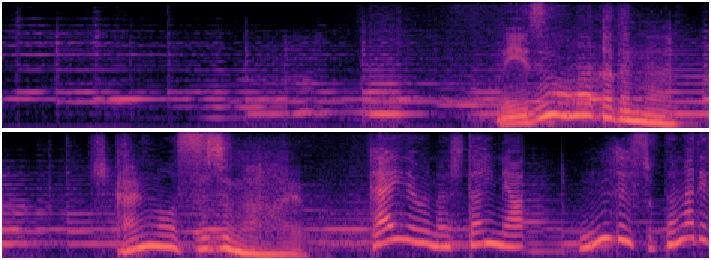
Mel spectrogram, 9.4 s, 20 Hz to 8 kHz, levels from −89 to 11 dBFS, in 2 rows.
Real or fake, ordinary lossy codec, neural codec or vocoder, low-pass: fake; none; codec, 16 kHz, 0.5 kbps, X-Codec, HuBERT features, trained on balanced general audio; none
